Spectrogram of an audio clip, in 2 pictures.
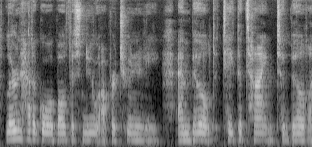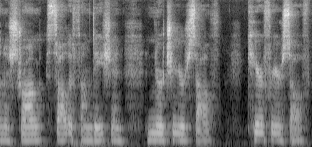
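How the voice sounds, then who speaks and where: Woman, tarot reader, mellow dark tone, gravelly, flowing soothing delivery. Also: low-pitched. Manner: flowing, soothing, repetitive phrasing with frequent "okay?". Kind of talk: spoken tarot reading.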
